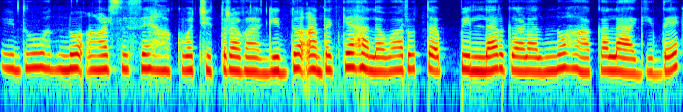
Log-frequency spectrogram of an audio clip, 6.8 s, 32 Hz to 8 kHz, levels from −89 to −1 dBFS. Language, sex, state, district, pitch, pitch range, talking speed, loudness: Kannada, female, Karnataka, Bidar, 255 Hz, 240-270 Hz, 95 wpm, -15 LUFS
